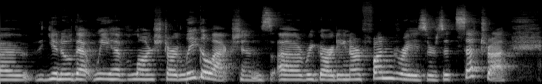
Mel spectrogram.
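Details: Adult woman speaking; Normal speech.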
